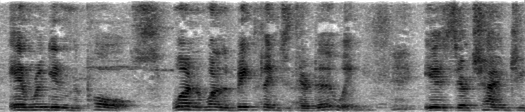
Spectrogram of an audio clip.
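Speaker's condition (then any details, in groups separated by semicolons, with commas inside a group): Cerebral palsy, mild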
